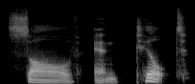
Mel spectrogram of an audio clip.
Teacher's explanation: if you say words like solve and tilt you may notice that the tongue never actually touches that Ridge behind the teeth again again it varies a little bit from person to person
